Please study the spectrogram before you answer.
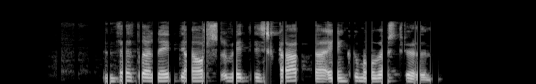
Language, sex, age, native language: Icelandic, female, 60-69, Icelandic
